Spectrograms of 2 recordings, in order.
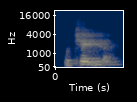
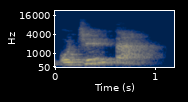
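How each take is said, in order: First: Said in the usual way. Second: Ochenta drawn out slowly, higher and louder, rising; emphatic repeat. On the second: Acted. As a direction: stretch out Ochenta and lift it for emphasis. Preacher repeats Moses' age.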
